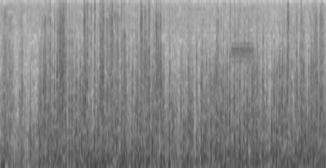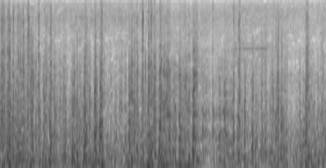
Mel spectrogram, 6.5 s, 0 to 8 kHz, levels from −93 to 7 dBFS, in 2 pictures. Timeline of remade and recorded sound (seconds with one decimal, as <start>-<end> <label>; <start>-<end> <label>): 0.0-4.9 recorded; 4.9-5.6 remade; 5.6-6.5 recorded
